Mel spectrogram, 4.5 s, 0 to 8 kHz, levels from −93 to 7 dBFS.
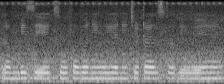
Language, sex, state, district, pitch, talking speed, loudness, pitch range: Hindi, female, Chhattisgarh, Raipur, 200 Hz, 160 wpm, -12 LUFS, 200-205 Hz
